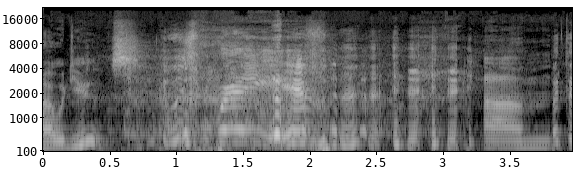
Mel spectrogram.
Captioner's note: audience laughter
